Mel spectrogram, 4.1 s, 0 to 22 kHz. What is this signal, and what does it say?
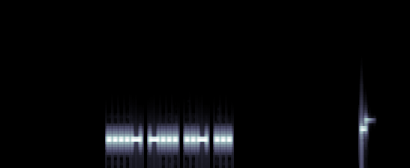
Morse code, heard as a keyed tone, about 38 wpm, 700 Hz. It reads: 4BUS
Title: Four Challenging Letter-Number Combinations 40wpm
